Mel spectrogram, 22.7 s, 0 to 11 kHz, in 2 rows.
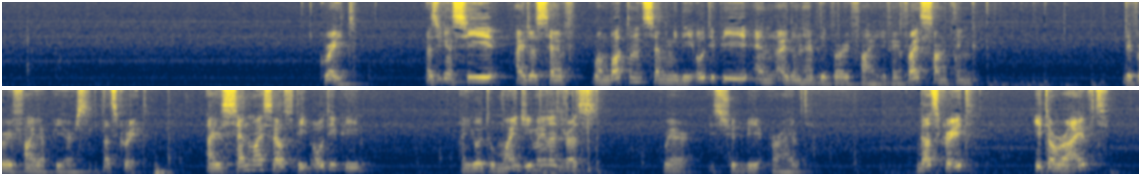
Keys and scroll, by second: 8.7-9.7 typing, 10.8 2, 11.1 3, 12.0 BackSpace, 16.6-17.0 typing, 17.1 Return.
